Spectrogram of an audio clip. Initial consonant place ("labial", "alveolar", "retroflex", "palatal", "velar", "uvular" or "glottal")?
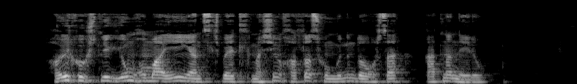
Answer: uvular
